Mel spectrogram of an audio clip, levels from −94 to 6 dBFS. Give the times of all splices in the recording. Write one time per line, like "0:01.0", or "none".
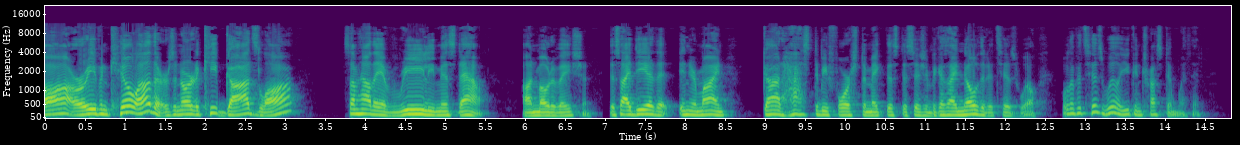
0:07.0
